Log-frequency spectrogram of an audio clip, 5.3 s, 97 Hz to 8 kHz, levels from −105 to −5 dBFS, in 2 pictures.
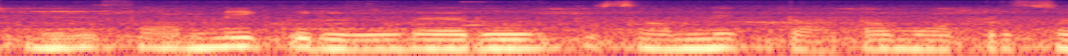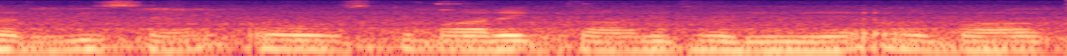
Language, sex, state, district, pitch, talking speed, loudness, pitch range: Hindi, male, Punjab, Fazilka, 175 Hz, 260 wpm, -16 LUFS, 160-185 Hz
